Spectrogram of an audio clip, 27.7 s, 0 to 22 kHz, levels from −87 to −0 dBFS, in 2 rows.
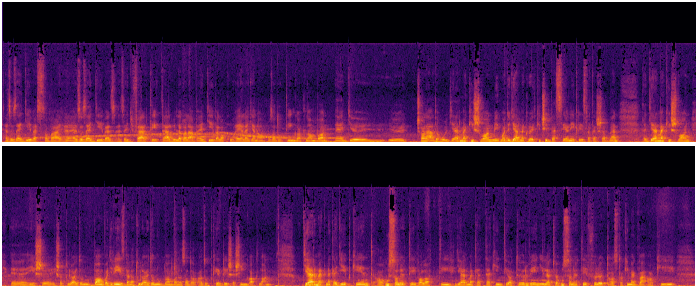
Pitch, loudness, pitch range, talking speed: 160 Hz, -21 LUFS, 150-170 Hz, 155 wpm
